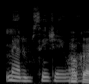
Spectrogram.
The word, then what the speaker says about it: Madam C.J. Walker: Madam C.J. Walker.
